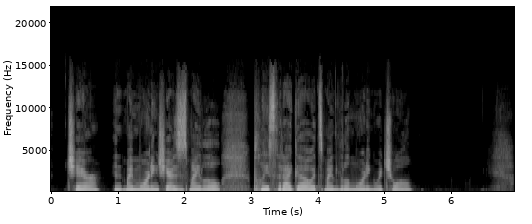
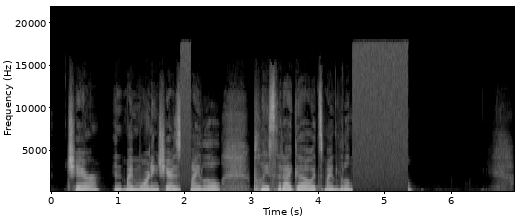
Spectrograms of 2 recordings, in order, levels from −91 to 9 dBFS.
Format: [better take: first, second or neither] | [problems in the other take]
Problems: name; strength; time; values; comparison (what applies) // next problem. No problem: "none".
first | audio cutting out; filled with static; at 2 s and at 4.5 s for 1 s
